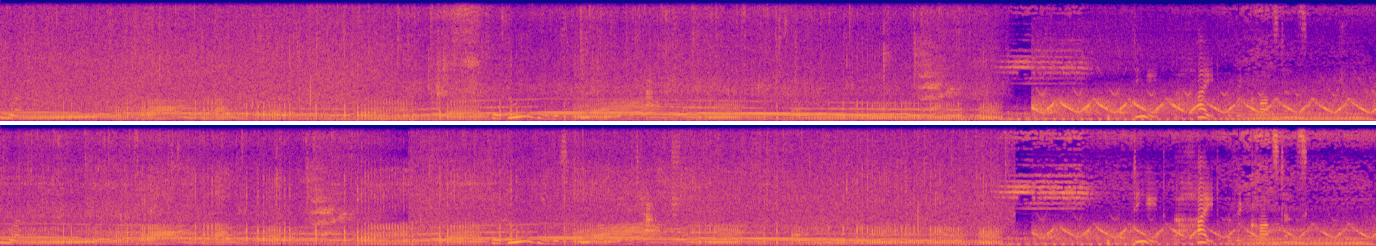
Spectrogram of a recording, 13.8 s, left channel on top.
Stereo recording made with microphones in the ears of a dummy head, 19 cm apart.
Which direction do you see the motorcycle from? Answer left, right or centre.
right.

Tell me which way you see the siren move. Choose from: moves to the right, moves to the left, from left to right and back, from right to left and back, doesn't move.
moves to the left.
